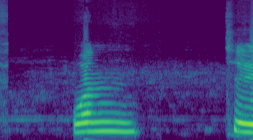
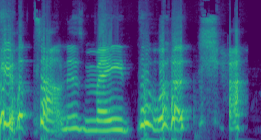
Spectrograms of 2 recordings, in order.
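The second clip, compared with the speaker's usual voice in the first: laughing through the words; giggling while teasing; 5 semitones higher, slower than usual. Real, not acted. Laughing at friend's hometown.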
